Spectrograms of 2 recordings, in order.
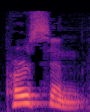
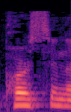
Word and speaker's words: person: 중간에 나올 때도 사람이란 단어를 person 해서 R 발음이 들어가는 게 미국식 발음이죠. 그런데 person 할 때 그 R이 죽어서 발음이 되는 게 또 영국식 발음입니다.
